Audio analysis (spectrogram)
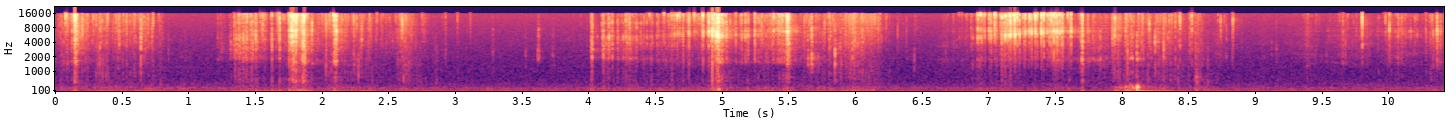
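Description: A metal blade scores a hand-held, dry, solid brown bar of soap in a cross-hatch and shaves it into small crunchy cubes. Bright, dry scraping and crisp crackles repeat throughout, with louder crunchy bursts along the way as the cubes break off.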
